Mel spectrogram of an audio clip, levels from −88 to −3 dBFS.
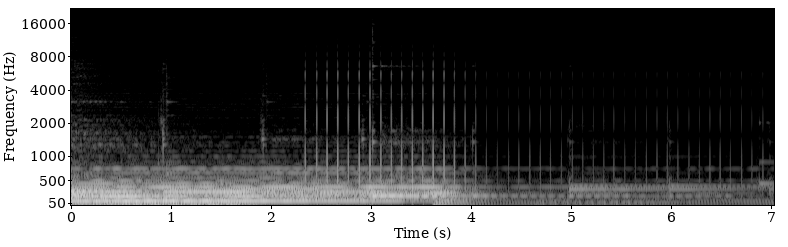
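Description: From 2.34 s to 6.92 s a regular train of clicks ticks at 9.4 per second, peaking about 10 dB above the sound and persisting through pauses, likely from interference. Between 3.69 and 4.26 s, zipper noise appears as a roughly 20 dB level drop is applied in about 70 unsmoothed steps per second, producing denser, faster ticking that stops once the level settles.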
